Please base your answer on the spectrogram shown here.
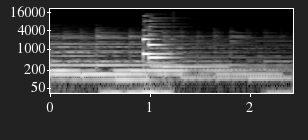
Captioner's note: intro music; ping noise; intro music fades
